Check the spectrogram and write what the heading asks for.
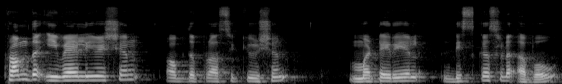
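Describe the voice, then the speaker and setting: A man dictating formal legal text for shorthand practice, reading in short measured phrases with pauses between them. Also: a little high, lively intonation.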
